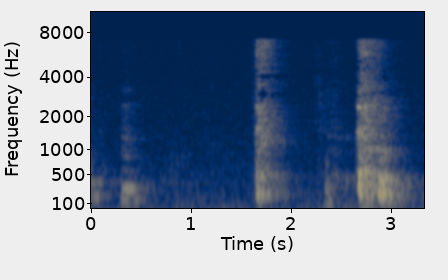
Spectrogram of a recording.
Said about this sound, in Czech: No tam něco odkašlal.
